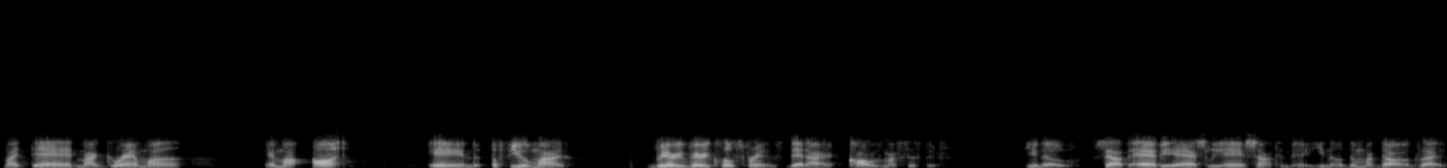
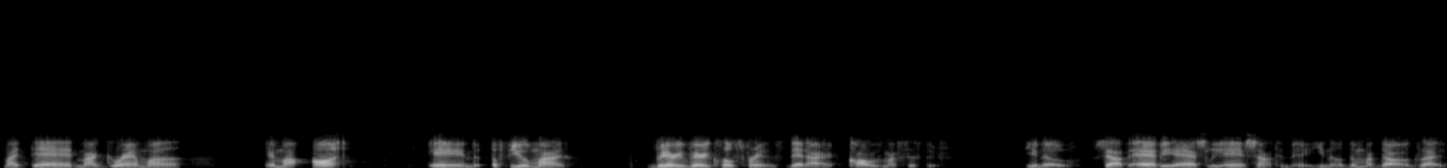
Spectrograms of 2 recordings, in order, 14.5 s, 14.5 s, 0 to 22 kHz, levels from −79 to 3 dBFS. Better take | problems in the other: neither | phone-call audio; nothing above 3.5 kHz; the same in both

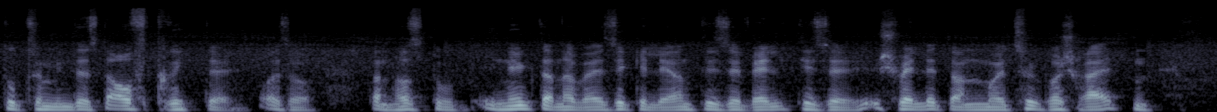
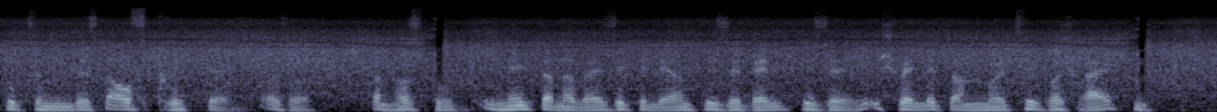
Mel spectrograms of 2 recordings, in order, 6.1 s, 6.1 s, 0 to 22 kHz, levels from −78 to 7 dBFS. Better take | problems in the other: first | hiss; loud; throughout; 4 dB below the speech; faint in the first

